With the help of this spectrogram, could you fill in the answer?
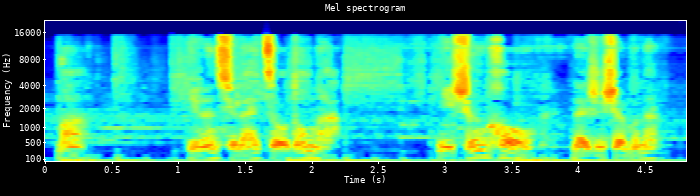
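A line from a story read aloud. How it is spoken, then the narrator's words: Soft question. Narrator (Chinese): 大儿子轻声问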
